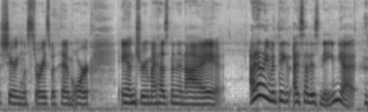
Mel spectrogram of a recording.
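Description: Delivered at a fairly quick pace with ordinary pitch variation, this is a plain, everyday voice with an American accent. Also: woman. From Ohio, Dayton area. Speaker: stay-at-home mom, ministry team member. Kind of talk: casual interview chat. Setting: studio.

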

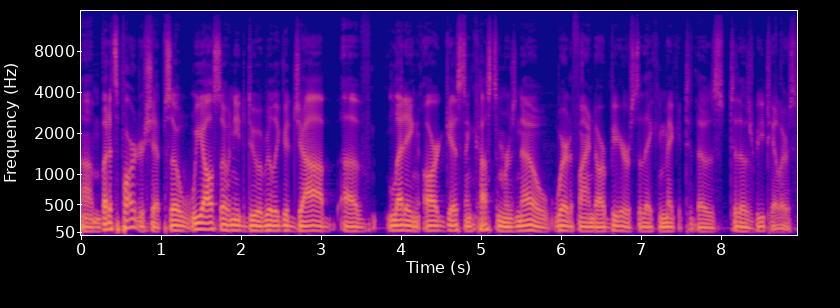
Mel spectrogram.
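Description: The voice has a dark, mellow tone and an American accent, with ordinary pitch variation. It moves at a fairly quick pace with hardly any pauses. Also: man, very deep, low pitch for a man. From Missouri, US. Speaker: brewery owner. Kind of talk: casual interview chat.

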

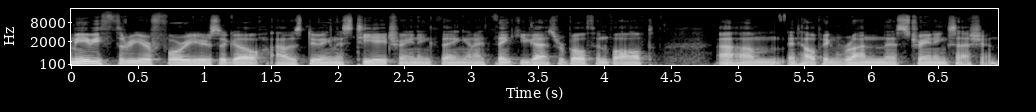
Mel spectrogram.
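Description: A man with a Canadian accent speaks at a fairly low pitch in an ordinary speaking voice. The recording is very clean, with a silent background. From Vancouver, Canada. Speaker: neuroscience PhD student. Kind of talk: casual interview. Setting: studio.

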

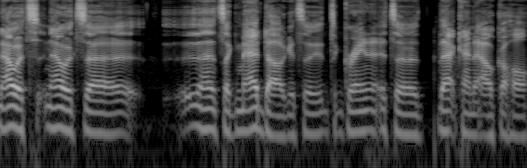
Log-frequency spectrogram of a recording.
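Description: Speaking in an American accent, a man keeps a moderate pace and a monotone, flat intonation. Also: medium pitch for a man, very clean recording, silent background. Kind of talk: casual comedic banter between friends.

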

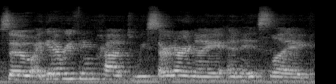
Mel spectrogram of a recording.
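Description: A woman with an American accent, with noticeable background noise and audible room echo. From Michigan. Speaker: podcaster. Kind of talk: storytelling performance. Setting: stage with audience.

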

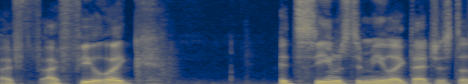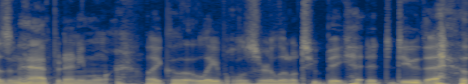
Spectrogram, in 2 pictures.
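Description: Fairly quick and fairly low-pitched, a man talks with vocal fry and very wide pitch swings. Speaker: musician. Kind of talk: casual interview. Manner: halting, many fillers.

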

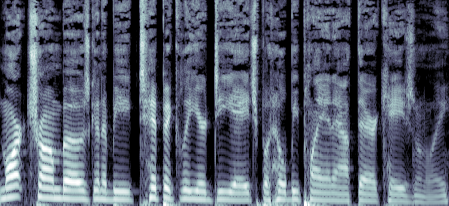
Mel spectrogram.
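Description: A man with an American accent has an unremarkable speaking voice of medium pitch. He talks at a moderate pace on a very clean recording with a silent background. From Maryland, Middle River near Baltimore. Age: 30s. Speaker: sports podcast co-host. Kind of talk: casual chat.

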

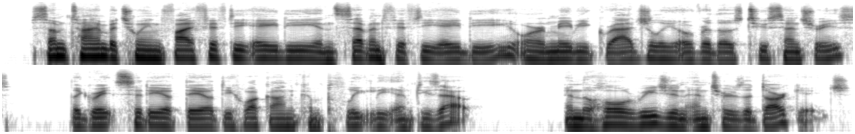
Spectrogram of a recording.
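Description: With an unremarkable speaking voice, a man talks at a fairly quick pace, fairly low in pitch and fairly even in intonation, on a very clean recording with a silent background. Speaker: podcast host and narrator. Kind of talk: scripted narration of a history podcast. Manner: formal, explanatory.

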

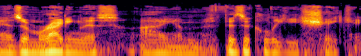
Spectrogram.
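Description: His voice is fairly low and shaky as a man speaks at a moderate pace. The background is quiet. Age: 30s. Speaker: podcast guest host sharing mental illness story. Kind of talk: reading a personal essay aloud. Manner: loud.

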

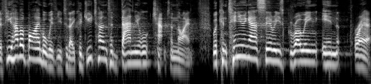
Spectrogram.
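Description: A man with an English accent, fairly high pitch, very wide pitch swings and a moderate pace. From England. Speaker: preacher. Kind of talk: sermon.

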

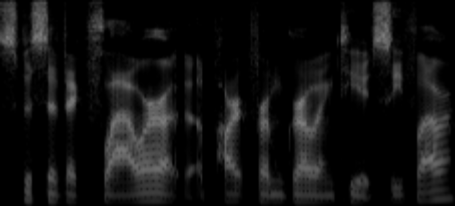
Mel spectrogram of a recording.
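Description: The sound is dry and close with no echo. A man with an American accent talks in a monotone, flat intonation. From Massachusetts. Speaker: podcast host. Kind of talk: casual chat. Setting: studio.

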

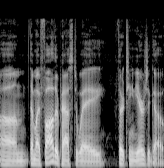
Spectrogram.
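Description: Against a quiet background, a man with an American accent speaks in a very deep, low voice with ordinary pitch variation. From New Orleans and Virginia. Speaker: record producer and sound engineer. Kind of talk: casual chat.

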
